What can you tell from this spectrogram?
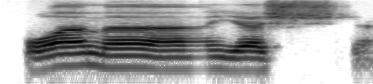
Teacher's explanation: sifat khusus pada huruf shin yaitu tafasyi, angin yang menyebar di dalam mulut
